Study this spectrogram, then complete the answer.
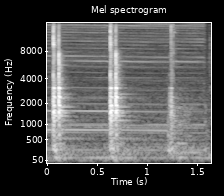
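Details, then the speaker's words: Ferrari 360 F1 gearbox stuck in neutral, no forward or reverse gears, recorded under the car: three fading metallic double clicks as the gear actuator tries to shift, F1 pump audible, but no gear engages. "So it sounds like, and it feels like, if I put my finger on it, it's trying to do something, but it is just not selecting any gears."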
